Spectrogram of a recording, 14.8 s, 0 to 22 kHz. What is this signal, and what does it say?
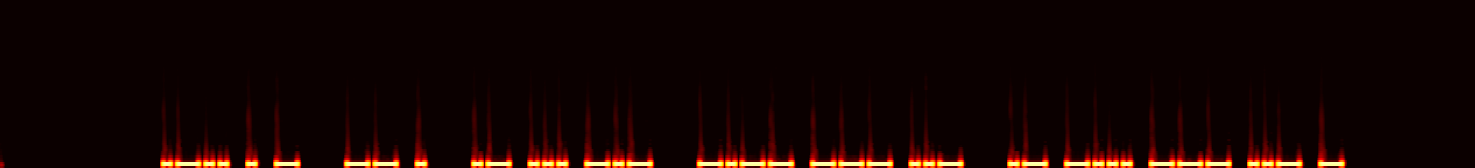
Morse code, heard as a keyed tone, about 17 wpm, 700 Hz. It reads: LET ME ASK YOU ABOUT
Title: Speed-Racing - Sets of 5 Words 17wpm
